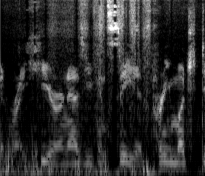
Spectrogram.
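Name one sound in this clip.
A hand rubs and crinkles burnt leather.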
